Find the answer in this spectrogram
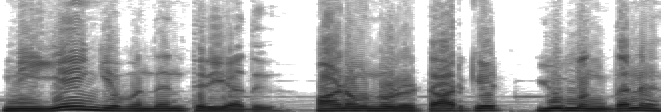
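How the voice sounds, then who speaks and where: A man's voice: medium pitch, fairly even intonation, a little fast, warm tone, soft background music, pitched below the performer's own voice, lightly acted. A man voicing a ruthless young male villain prince in a drama recap, cold, curt and threatening. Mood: menacing.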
